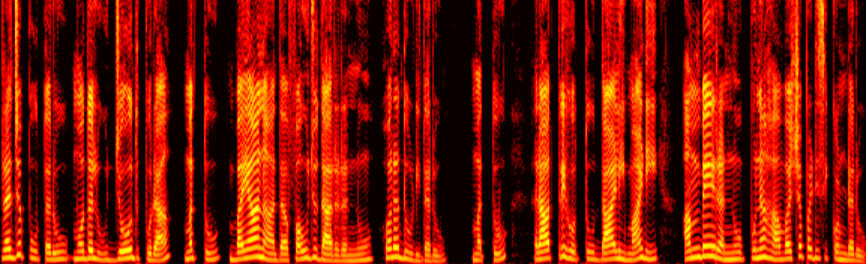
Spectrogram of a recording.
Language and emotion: Kannada, neutral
